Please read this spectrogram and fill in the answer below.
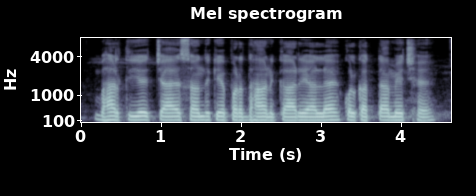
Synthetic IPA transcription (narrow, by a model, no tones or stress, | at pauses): bʱaɾt̪ijət͡ʃajsənd̪ʱkepɾəd̪ʱankaɾjələkolkət̪ːamet͡ʃʰɛ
